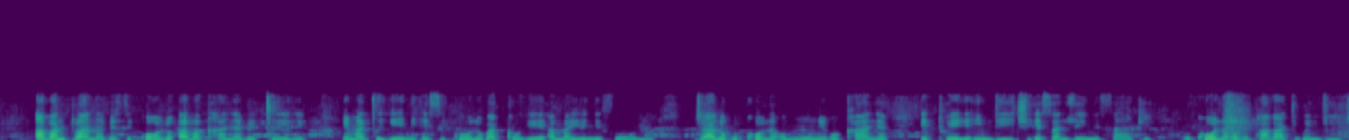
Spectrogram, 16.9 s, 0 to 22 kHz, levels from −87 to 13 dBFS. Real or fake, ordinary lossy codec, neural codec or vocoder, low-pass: fake; Opus, 16 kbps; autoencoder, 48 kHz, 128 numbers a frame, DAC-VAE, trained on Japanese speech; 7.2 kHz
